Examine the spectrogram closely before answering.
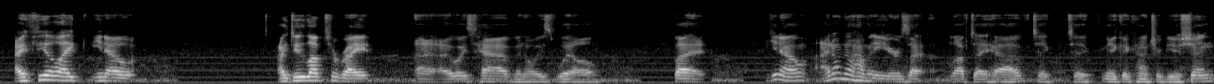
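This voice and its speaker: A man at medium pitch and a moderate pace, with ordinary pitch variation and noticeable background noise. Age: 50s. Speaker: activist, founder of a grassroots advocacy group. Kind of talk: interview on a livestream. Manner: hesitant, many fillers and restarts.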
